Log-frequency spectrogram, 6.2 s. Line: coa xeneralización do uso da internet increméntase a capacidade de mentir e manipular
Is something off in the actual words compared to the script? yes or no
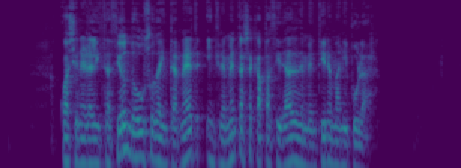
no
